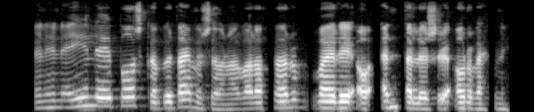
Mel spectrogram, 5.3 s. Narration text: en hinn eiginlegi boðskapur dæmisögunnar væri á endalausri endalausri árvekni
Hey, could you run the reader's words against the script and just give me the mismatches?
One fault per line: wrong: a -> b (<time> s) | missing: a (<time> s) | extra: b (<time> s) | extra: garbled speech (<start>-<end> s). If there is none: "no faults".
extra: var að þörf (2.5 s)
missing: endalausri (4.5 s)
